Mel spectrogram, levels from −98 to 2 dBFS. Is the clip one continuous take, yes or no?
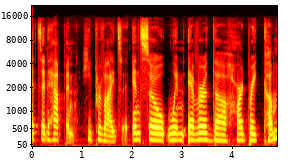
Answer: no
